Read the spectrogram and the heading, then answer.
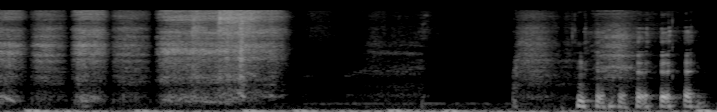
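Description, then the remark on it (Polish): A voice imitates the wheezy, snorting breath of a flat-faced pug struggling for air after running: a run of rough, rasping puffs, a short pause, then a quick burst of voiced, grunting huffs, fairly loud. “Jak one biegną, to ma, przez to, że mają takie płaskie pyszczki, im się trudniej oddycha i one potem takie...”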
